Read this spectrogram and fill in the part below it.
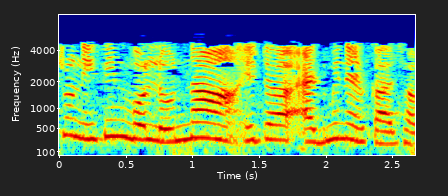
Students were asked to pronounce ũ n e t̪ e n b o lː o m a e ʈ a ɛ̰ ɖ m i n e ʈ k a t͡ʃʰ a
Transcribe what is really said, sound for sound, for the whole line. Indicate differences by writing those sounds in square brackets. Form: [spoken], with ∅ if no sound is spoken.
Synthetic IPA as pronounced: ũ n [i] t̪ [i] n b o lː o [n] a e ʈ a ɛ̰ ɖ m i n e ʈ k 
